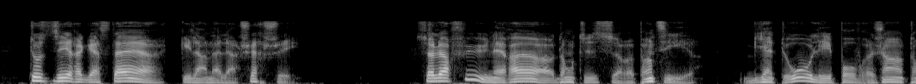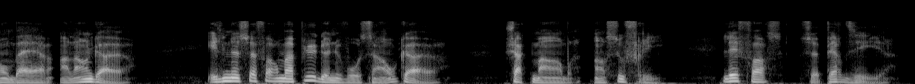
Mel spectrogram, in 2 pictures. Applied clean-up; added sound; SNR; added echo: none; none; none; none.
